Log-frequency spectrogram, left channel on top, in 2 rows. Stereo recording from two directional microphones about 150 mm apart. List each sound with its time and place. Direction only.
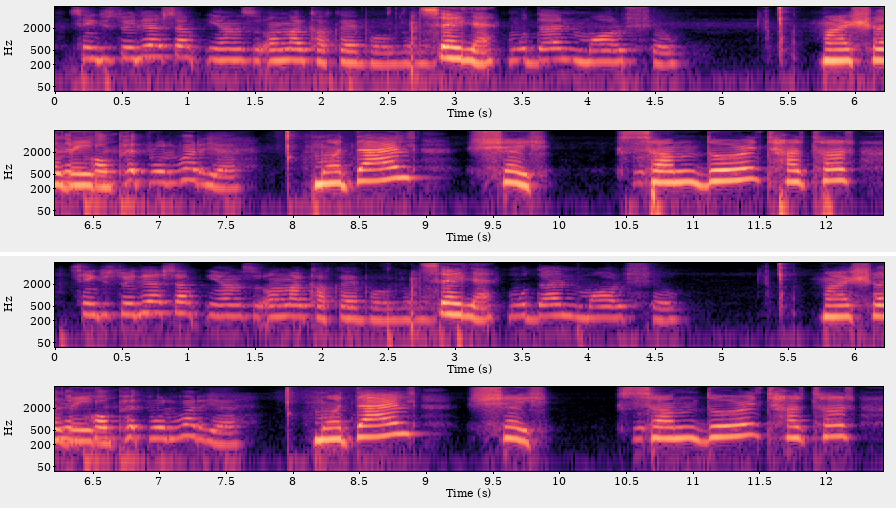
0.1 s a sound: 30° right (ahead or behind)
2.8 s a woman's voice: 5° left (ahead or behind)
3.6 s a woman's voice: 40° right (ahead or behind)
5.3 s speech: centre (ahead or behind)
6.7 s a woman's voice: 35° right (ahead or behind)
7.5 s speech: 5° left (ahead or behind); by 12.4 s 25° left (ahead or behind)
